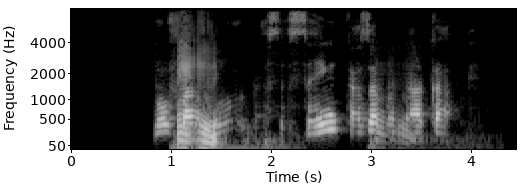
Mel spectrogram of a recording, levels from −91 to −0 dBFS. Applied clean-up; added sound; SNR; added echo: neural mask model DeepFilterNet 3.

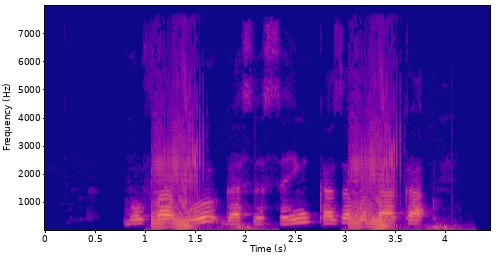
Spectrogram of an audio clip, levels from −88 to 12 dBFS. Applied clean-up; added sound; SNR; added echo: none; Fart; 3 dB; none.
